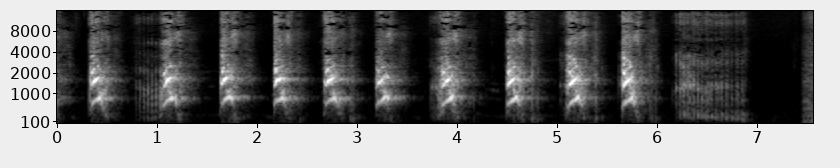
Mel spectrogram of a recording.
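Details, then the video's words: Angry pet dog in South Korea firing off around ten loud, clipped barks at a steady quick pace, then ending on a short low growl. "Angry Cute dog/화난 귀여운 반려견"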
